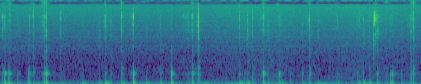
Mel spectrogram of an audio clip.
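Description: Fingertips and nails tap quickly on the walls of two identical empty, small, hollow clear plastic drinking cups, each held upside-down in one hand beside the microphone. Dry, hollow clicks land in a fast, irregular patter, each with a low thump and a bright tick and almost no ring.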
